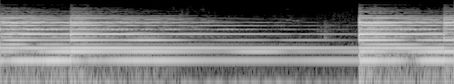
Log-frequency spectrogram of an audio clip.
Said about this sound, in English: So you went and recorded the bells at St. John's. Yes, I felt that another sound from Lincoln's era that he would have heard would be any church bells or bells ringing in the neighborhood of the executive mansion in that time period.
